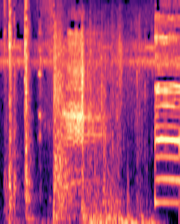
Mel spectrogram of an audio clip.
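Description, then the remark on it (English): A door is opened into a deer standing right outside it and slams into it with a heavy, dull thud, after a few lighter knocks and followed by a rumbling scuffle, ending on a sustained tonal, bleat-like cry. “I opened the door. I had no idea it was standing right there.”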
